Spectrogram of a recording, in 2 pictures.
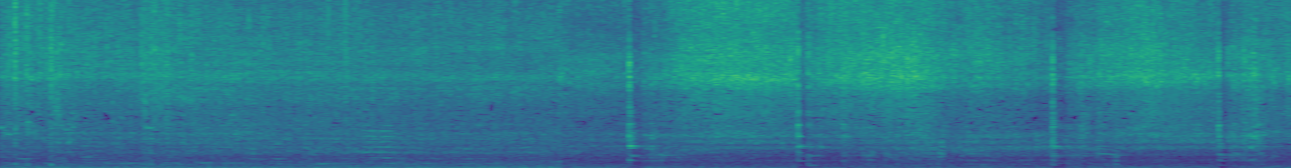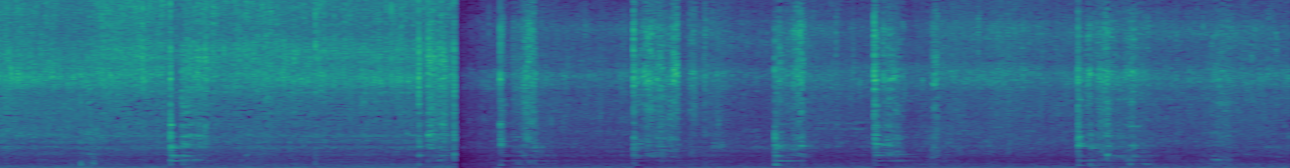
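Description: Fish pieces sizzling in hot onion-tomato masala in a large metal pot as a steel ladle stirs them in, scraping and clinking against the pot. The hiss drops away suddenly about two-thirds through, leaving quieter scrapes and taps of the ladle.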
